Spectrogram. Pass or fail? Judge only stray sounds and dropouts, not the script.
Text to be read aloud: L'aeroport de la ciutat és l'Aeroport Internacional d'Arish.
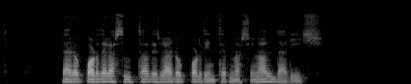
pass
